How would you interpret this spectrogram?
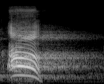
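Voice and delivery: sudden high yelp; a sharp cry as the bird bites; yelp of pain. Retold or imitated. Retelling John's cry when the bird bites his finger, sudden yelp.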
